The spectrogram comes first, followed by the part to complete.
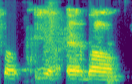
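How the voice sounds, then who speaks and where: A man's voice: medium pitch, little pitch movement, very slow, darkish tone. A man working as a GED instructor, heard over a speakerphone, explaining things with many fillers and restarts. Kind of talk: casual explaining on a phone call. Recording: dull speakerphone line with faint noise.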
